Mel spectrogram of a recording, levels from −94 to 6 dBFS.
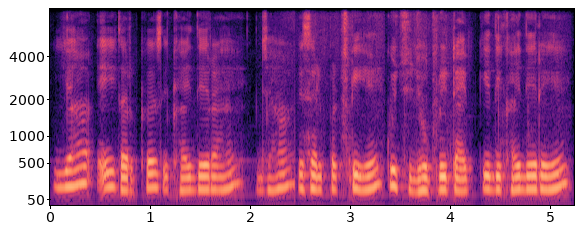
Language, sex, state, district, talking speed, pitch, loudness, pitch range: Hindi, female, Chhattisgarh, Rajnandgaon, 205 wpm, 160 Hz, -16 LUFS, 155-175 Hz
